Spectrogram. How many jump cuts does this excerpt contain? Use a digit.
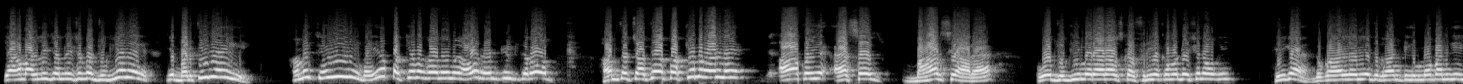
1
